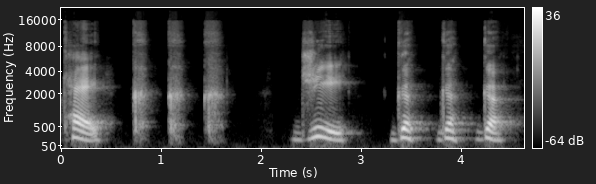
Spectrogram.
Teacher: tip of the tongue is down back of the tongue is pulled high up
